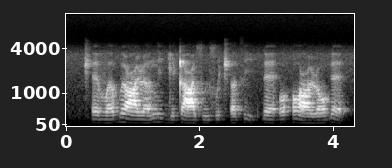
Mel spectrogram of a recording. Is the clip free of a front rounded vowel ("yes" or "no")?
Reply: no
